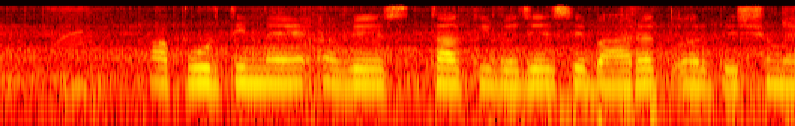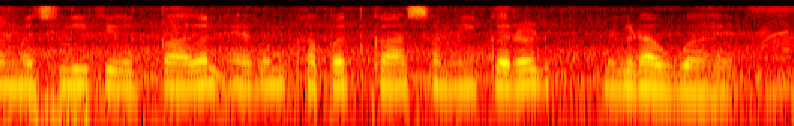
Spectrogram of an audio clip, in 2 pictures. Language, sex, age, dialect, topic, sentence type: Hindi, female, 18-24, Kanauji Braj Bhasha, agriculture, statement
